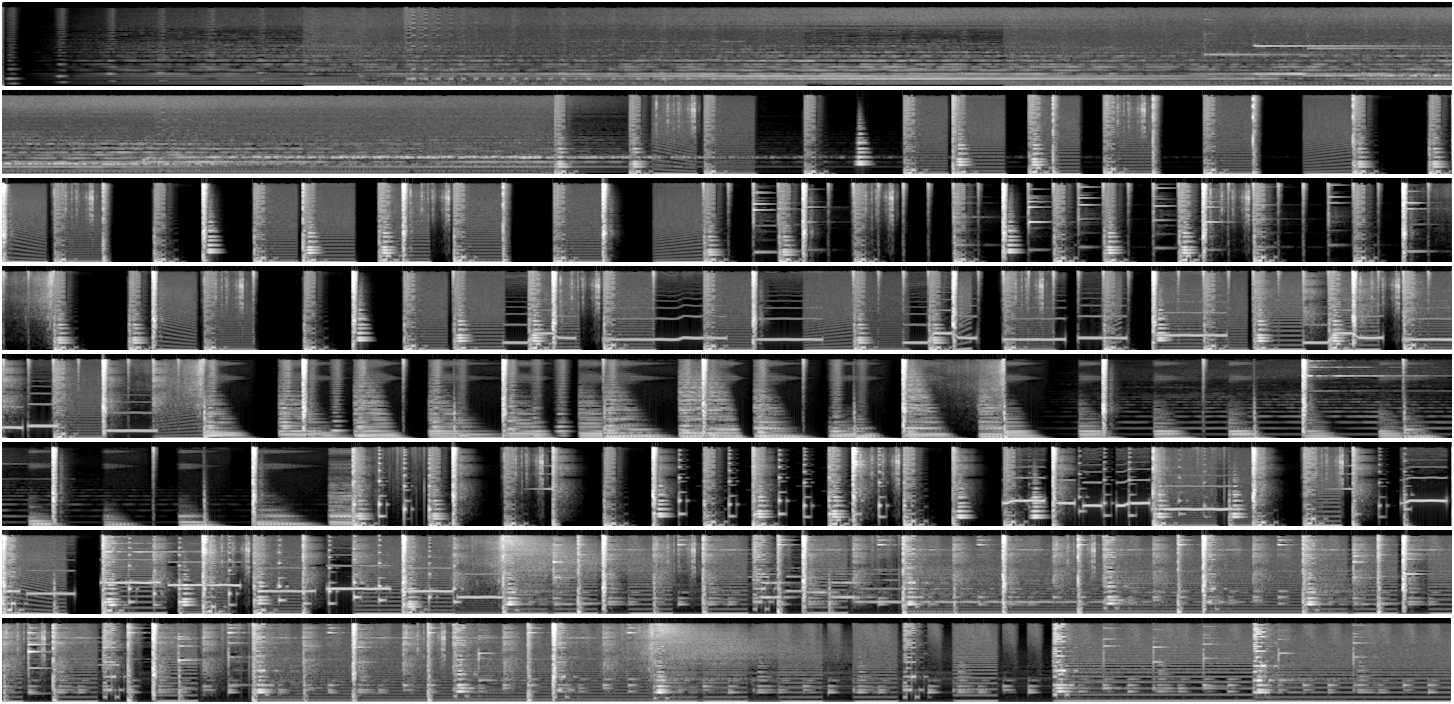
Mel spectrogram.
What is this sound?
Bit Forest Intro music
Intro theme music of for a concept track called bit forest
